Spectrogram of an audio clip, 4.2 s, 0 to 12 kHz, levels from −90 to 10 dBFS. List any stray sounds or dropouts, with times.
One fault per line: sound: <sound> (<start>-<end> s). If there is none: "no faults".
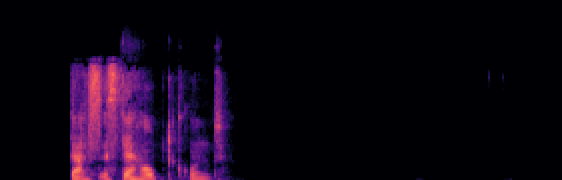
no faults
